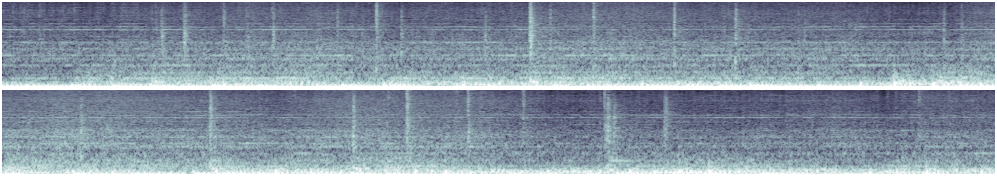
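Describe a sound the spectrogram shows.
Cymbals ring and shimmer with light strikes.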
